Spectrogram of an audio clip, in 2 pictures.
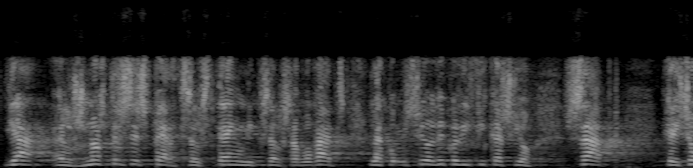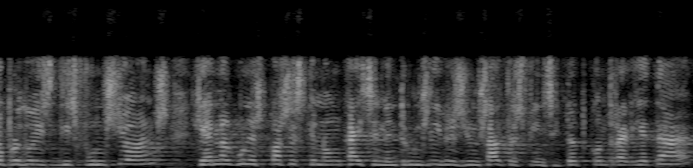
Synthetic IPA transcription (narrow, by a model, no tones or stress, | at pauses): jaəlˠznɔst̪ɾəzespɛɾt̪t͡səlˠst̪ɛɡnikzəlˠzaβ̞uɣat͡s | lakomisioðəkoðifikasio | sap̚ | kəːʃɔpɾoðuɛʒd̪isfunsionskəanalˠɣuneskɔzeskənoeŋkajʃenent̪ɾeunzʎiβɾeziunzalˠt̪ɾesfinzit̪ot̪kont̪ɾaɾiət̪at̪̚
